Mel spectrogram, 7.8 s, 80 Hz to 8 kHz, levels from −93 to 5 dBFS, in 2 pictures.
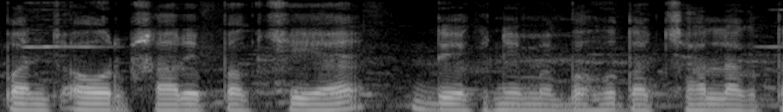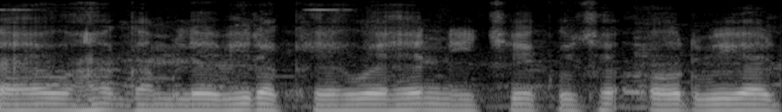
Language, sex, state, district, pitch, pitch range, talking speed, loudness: Maithili, male, Bihar, Araria, 115 Hz, 115-120 Hz, 170 wpm, -36 LUFS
